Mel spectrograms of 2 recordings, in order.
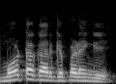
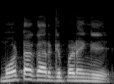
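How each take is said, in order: The two takes are said the same way.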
